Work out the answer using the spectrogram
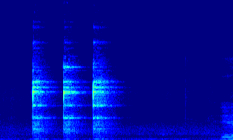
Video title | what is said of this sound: Selling All My Rare Parts For A Once In A Lifetime Ford! | it might be metal sounds like metal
